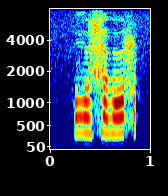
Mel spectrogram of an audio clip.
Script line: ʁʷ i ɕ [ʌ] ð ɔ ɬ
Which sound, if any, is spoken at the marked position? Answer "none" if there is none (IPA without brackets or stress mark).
ʌ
